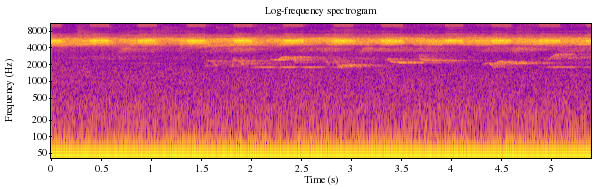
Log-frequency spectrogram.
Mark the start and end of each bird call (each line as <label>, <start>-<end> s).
Thrush-like Wren (Campylorhynchus turdinus), 0.0-1.1 s
Hauxwell's Thrush (Turdus hauxwelli), 0.0-5.4 s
